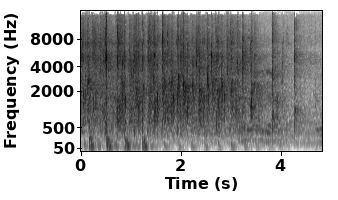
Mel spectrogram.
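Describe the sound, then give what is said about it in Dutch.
Applause at a council meeting for a council member's birthday: many hands clap in a dense, loud burst that thins out after a few seconds. “En daar mag volgens mij wel eventjes voor geapplaudisseerd worden.”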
